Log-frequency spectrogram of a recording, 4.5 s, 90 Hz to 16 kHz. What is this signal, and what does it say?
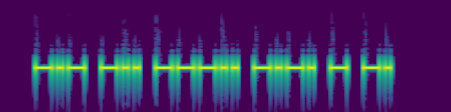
Morse code, heard as a keyed tone, about 23 wpm, 700 Hz. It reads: KD8CTN
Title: USA Call Signs - 6 Characters - 8x Character Spacing - 22wpm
